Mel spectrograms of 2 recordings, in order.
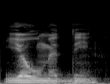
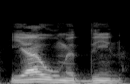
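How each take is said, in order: First: یوم said "yowm", in a Persian accent; Persian-accented یوم with an o vowel. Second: یوم said "yawm", with an open a; یوم with a clear a before the w; fatha on yawm. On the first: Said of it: "و نه یوم الدین". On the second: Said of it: "کلمهٔ یوم یش فتحه داره". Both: Shown as a demonstration.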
